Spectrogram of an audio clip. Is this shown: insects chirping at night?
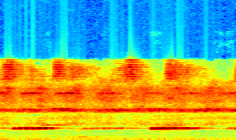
yes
